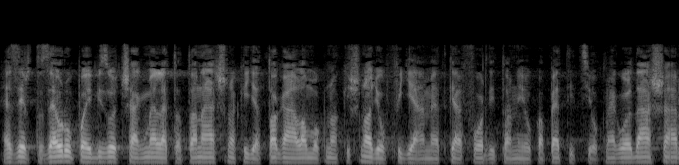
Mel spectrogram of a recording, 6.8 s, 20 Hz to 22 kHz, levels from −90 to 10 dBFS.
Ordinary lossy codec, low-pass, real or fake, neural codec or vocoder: none; 7.2 kHz; real; none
